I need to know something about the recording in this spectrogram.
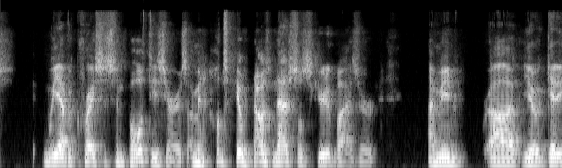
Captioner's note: laugh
